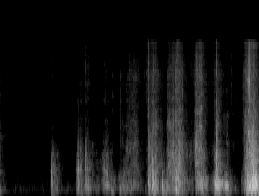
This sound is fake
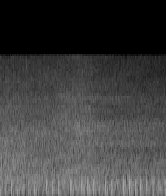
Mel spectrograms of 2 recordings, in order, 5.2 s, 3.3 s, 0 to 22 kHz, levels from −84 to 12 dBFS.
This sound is real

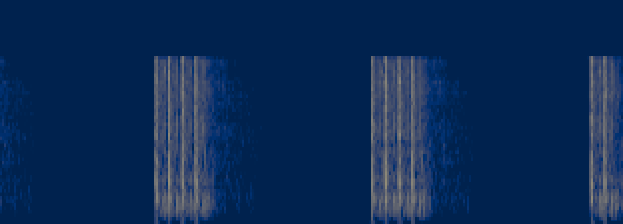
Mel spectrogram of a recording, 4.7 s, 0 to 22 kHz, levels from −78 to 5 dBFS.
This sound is fake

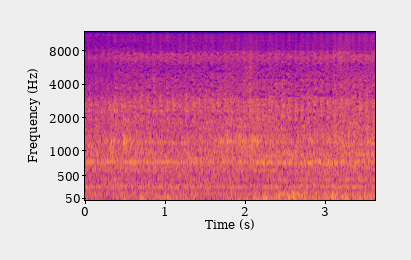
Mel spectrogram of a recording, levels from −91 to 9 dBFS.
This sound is real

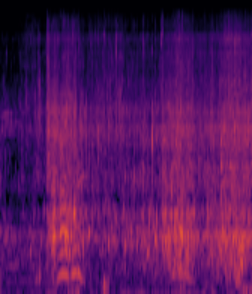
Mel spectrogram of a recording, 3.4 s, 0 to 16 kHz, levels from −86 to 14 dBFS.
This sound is real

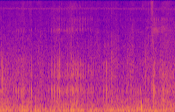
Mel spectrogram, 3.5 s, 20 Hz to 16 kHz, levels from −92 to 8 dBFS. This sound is real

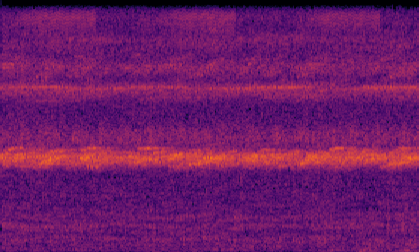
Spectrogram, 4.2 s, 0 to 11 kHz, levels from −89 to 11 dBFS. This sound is real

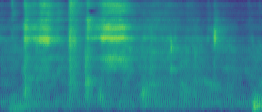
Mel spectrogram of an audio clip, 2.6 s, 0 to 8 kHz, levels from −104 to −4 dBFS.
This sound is fake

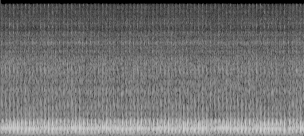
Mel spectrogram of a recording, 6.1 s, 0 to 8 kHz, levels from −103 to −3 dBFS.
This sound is real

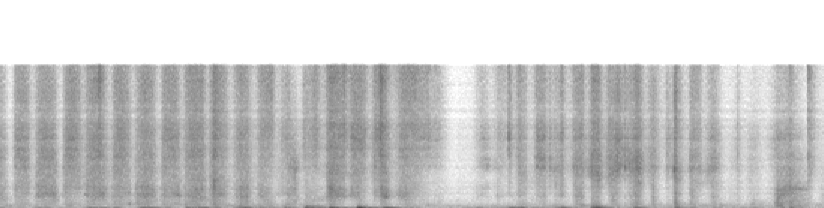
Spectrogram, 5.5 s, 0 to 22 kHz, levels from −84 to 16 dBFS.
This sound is fake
